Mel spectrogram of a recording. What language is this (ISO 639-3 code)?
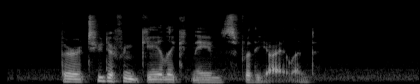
eng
